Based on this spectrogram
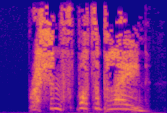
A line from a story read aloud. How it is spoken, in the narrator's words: hissed the doomed soldier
